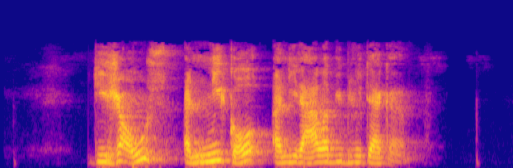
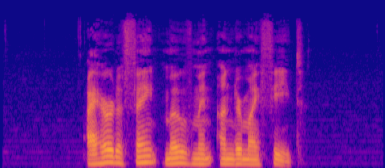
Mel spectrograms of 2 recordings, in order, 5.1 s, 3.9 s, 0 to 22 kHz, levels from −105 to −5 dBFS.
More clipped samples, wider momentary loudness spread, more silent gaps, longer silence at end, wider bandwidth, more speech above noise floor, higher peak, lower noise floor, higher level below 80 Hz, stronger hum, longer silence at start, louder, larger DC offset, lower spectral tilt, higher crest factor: neither; about the same, 10 LU vs 9 LU; neither; first, 1.1 s vs 0.85 s; second, 8 kHz vs 14 kHz; about the same, 48 dB vs 47 dB; first, -2 dBFS vs -12 dBFS; second, -64 dBFS vs -80 dBFS; first, -54 dBFS vs -72 dBFS; neither; about the same, 0.95 s vs 0.85 s; first, -16 LUFS vs -33 LUFS; neither; about the same, -5.5 dB/octave vs -6.5 dB/octave; second, 16 dB vs 24 dB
